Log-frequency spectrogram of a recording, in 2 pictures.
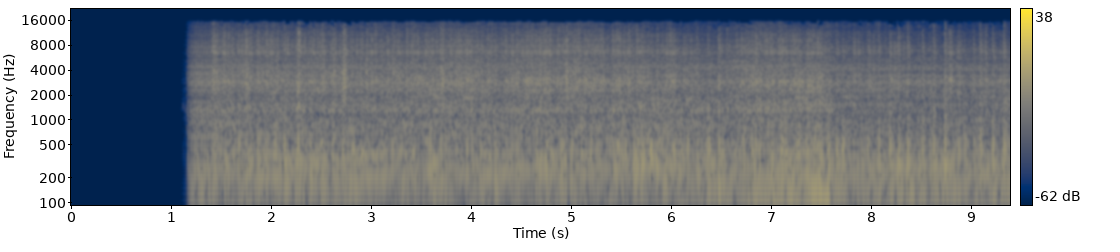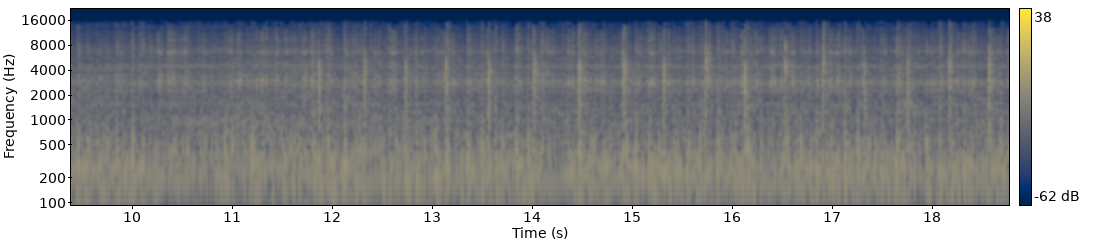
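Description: Small two-stroke string trimmer engine starting up about a second in and running steadily, with a spark plug test light in its ignition lead. From about twelve seconds, sharp ticks come in over the engine, more and more often.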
